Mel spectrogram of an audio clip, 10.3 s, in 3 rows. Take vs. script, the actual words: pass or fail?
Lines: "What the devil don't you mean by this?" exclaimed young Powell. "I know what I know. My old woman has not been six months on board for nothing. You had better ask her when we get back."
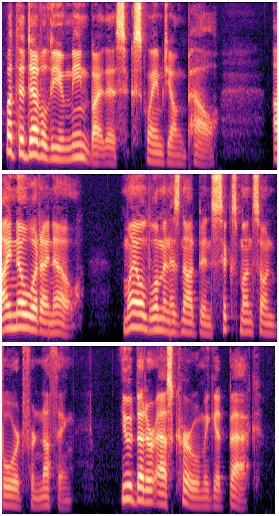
fail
